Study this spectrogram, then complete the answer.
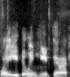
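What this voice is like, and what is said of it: Smarmy Bronx-accented cartoon rabbit voice. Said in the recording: “Bugs Bunny not having a Bronx accent ... You have to have that schmarminess, that accent.”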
